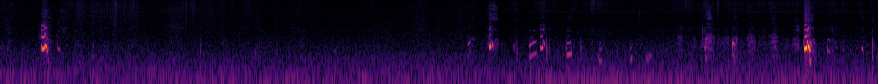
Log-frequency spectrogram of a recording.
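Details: Viggo, a Cavalier King Charles Spaniel, kissing sheep: sharp, high whimpers at about half a second, six and ten seconds, with quieter squeaky whines scattered between, over a soft background hiss.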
